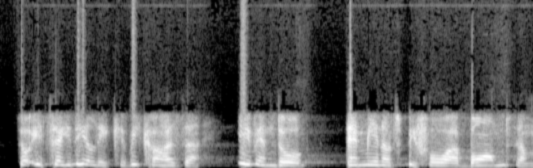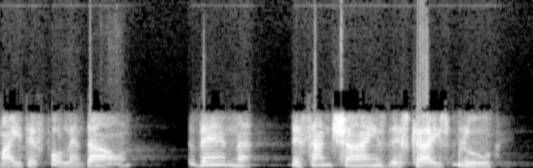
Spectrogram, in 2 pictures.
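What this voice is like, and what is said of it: Italian-accented English. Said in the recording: “English is not really it's not my first language, as you can hear from my accent, I go back into mentally translating what I would have said in Italian”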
